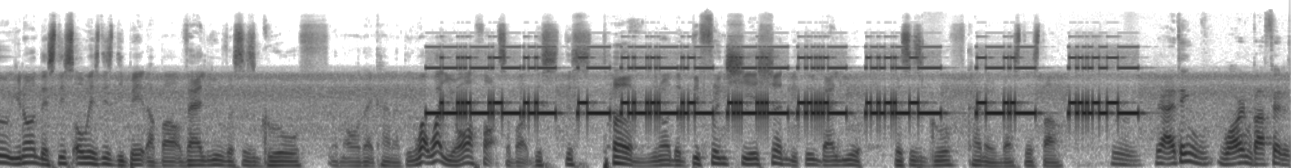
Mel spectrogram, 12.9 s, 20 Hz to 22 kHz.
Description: TTY/TDD text telephone tones (45.45 baud Baudot), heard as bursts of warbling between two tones, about 400 Hz shift, 1600 Hz centre, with speech in English. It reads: SECONDARY SCHOOL AT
